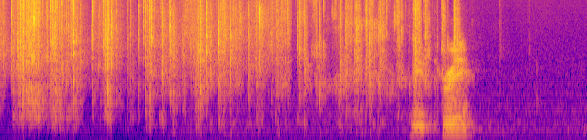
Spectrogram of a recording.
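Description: Plastic wrapping crinkles and rustles as hands tear open a card pack.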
